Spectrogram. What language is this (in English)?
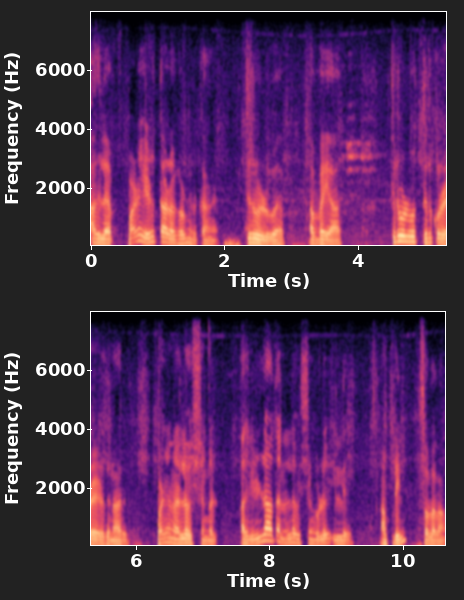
Tamil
